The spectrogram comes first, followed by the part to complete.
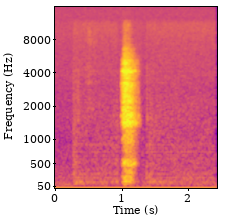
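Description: Near silence, with one short, soft breath from the teacher about a second in.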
